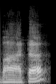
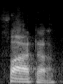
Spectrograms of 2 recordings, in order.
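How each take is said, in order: First: The word begins with a b sound. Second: The word begins with an f sound. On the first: The speaker calls it wrong. "এটা বাটা বা ভাটা হবে না" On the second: The speaker calls it right. "এটা ফাটা"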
